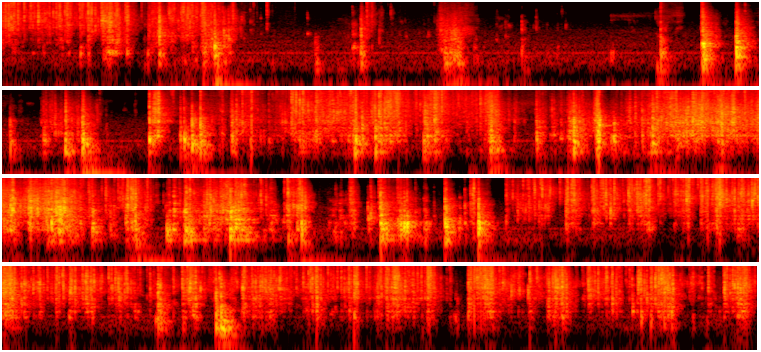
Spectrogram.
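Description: Plastic crinkling and tearing as a Panini Prizm NFL cello multi-pack box is unwrapped and opened and its cellophane-wrapped packs are handled. A few seconds in it goes quieter, with only scattered clicks, then dense, continuous crinkling resumes about nine seconds in.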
